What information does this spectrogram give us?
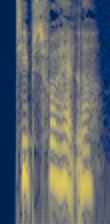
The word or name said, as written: tipsforhandler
